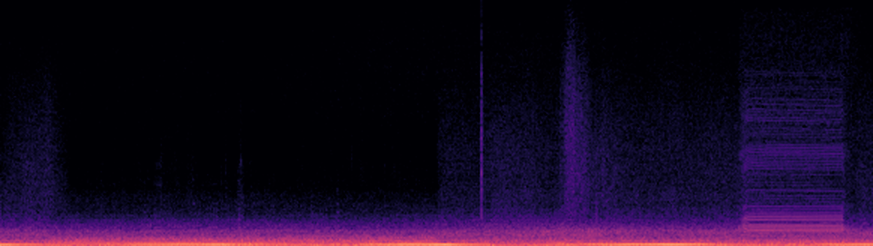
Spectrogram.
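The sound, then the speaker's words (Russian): Steady low engine rumble from a black sedan driving through city streets in Tehran in the morning. The drone swells and eases gently throughout, and a short electronic buzzing tone sounds near the end. “Масуд едет по утреннему Тегерану, постоянно поглядывая в боковое зеркало.”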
